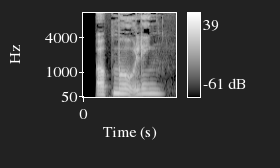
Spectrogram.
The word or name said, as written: opmåling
